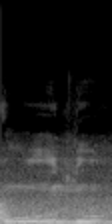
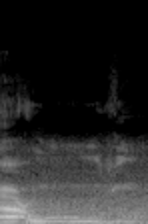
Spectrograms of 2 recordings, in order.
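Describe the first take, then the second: First: The lips are rounded twice across the word. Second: The lips are rounded once across the word. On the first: The speaker calls it wrong. "দুইবারে ঠোঁট গোল করে পড়ি" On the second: The speaker calls it right. "একবারেই ঠোঁট গোল করে পড়তে হবে"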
